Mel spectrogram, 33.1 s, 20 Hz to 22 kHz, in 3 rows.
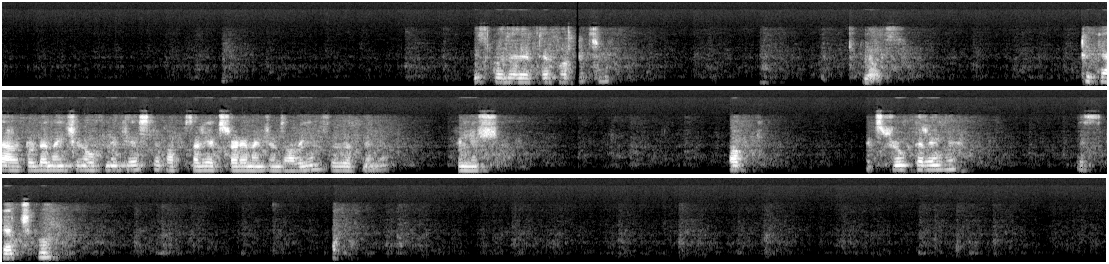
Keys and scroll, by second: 5.0 typing, 5.6 Return.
